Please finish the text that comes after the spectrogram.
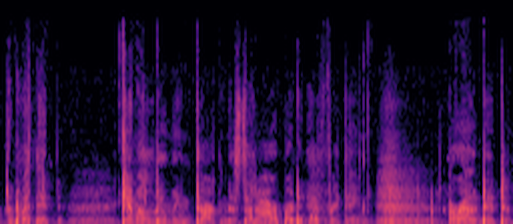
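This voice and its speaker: ASMR storyteller: unvoiced breathy whisper, very bright sibilant edge, gentle hushed read. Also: normal speed. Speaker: ASMR video host reading aloud.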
